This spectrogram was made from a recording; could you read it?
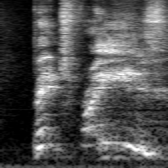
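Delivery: very high, shrill, intimidating shout. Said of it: "so what do you yell?".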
